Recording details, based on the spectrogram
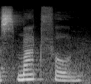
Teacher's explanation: danh từ này có hai âm tiết thì chúng ta lại tập trung vào cái trọng âm của danh từ này đó là trọng âm rơi vào âm thứ nhất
